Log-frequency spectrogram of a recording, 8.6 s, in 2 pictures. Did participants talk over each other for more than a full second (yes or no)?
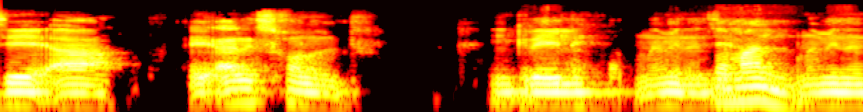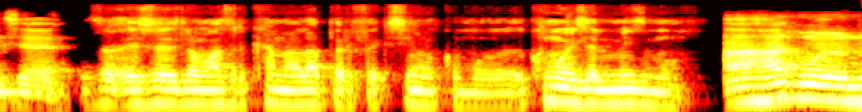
yes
